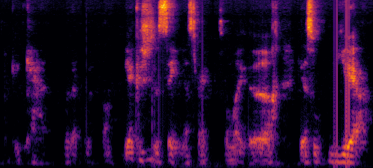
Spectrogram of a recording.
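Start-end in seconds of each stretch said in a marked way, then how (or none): 0.1-1.1 fast, dismissive whisper; rushed aside, barely voiced. Real, not acted. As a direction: mutter it under your breath quickly.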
